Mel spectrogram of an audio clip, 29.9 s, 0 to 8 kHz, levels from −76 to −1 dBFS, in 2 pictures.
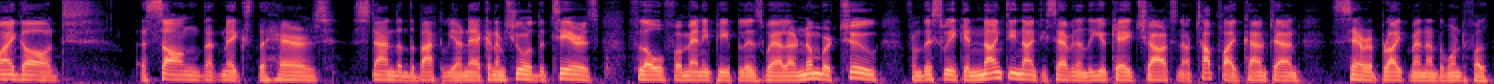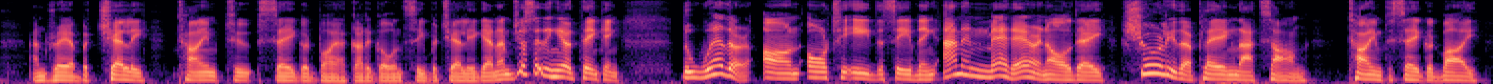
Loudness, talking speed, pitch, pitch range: -17 LUFS, 175 wpm, 105 Hz, 95-125 Hz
